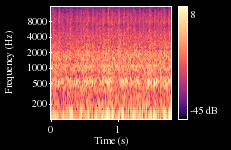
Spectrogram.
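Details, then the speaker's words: 1941 Ford Super Deluxe Business Coupe flathead V8, three-speed manual, idling in neutral: soft, even, low idle with steady beat and no knocks or ticks, remarkably quiet; normal idle. "it's so quiet I never knew that flatheads were so quiet"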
